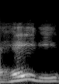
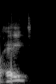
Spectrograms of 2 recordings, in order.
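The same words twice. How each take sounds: First: Haiti as HAY-tee; usual pronunciation. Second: Haiti as HAY-tie; local pronunciation. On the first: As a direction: say Haiti like the country. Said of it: "there's a Haiti that we call". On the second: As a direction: end Haiti on a tie sound. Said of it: "that we call Haiti". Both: Shown as a demonstration.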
